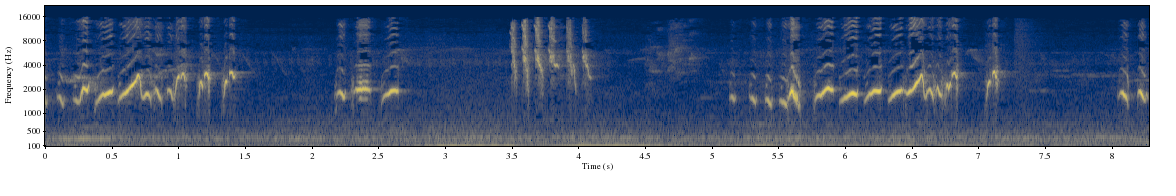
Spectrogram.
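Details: Oriental magpie-robin song in a cililin roll joined to serindit mimicry: clear whistled rising-falling notes repeated in quick runs, broken by short buzzy high rattles, with a faint low hum behind.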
